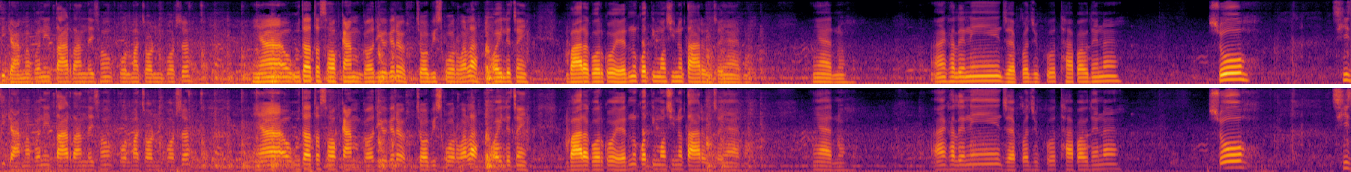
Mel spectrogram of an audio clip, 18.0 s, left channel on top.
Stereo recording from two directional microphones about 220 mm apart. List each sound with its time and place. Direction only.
0.1 s a man's voice: 5° right (ahead or behind)
2.6 s vehicle: 45° right (ahead or behind)
3.4 s speech: 10° right (ahead or behind)
6.8 s a man's voice: 15° right (ahead or behind)
10.8 s speech: centre (ahead or behind)
12.5 s speech: centre (ahead or behind)
16.1 s speech: centre (ahead or behind)
17.7 s speech: 15° right (ahead or behind)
